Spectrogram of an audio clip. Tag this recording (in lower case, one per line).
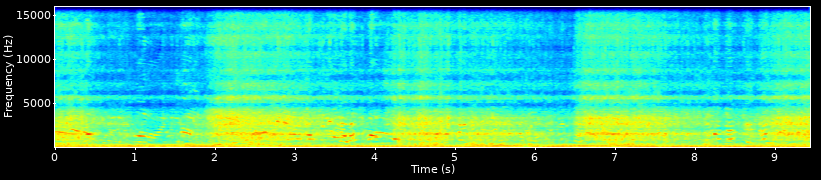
speech
rowboat
kayak rowing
